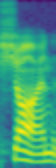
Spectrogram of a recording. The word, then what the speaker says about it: Sean: It's actually Sean. It's the Irish spelling, so it throws people off. And then the last name is pronounced Bubeck.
